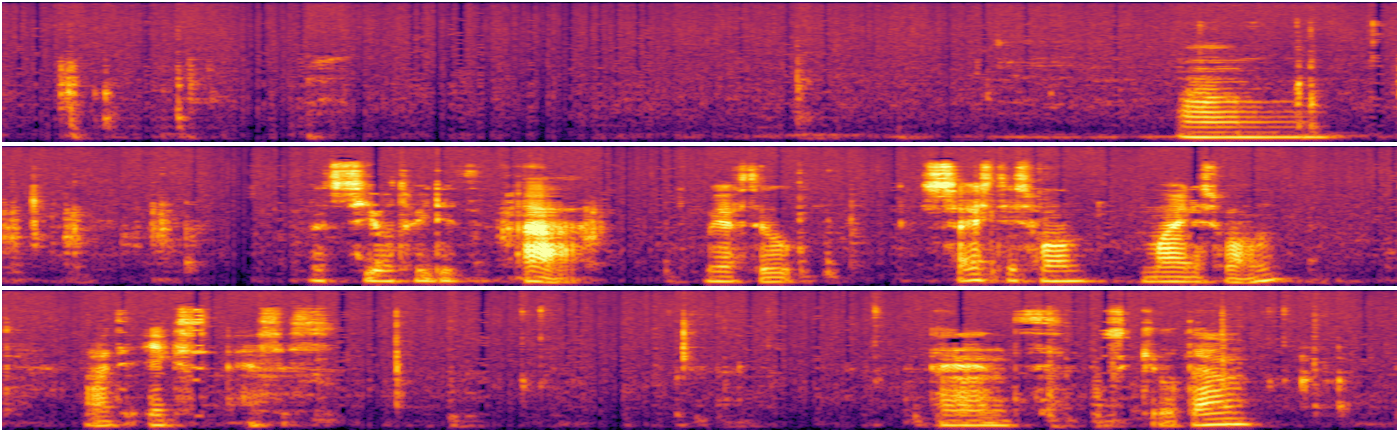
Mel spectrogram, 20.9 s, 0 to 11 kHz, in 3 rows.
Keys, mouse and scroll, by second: 4.5 ., 6.6 KP_Decimal, 10.5 a, 11.1 a, 12.0 l, 12.9 s, 17.5 a, 17.9 c, 19.4 s.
